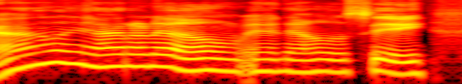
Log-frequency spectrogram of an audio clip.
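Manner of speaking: high, breezy mock-casual voice; a carefree guy shrugging off bad news, airy and high; unbothered shrug. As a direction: toss it off lightly, way up high. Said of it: "And the guy's like".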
